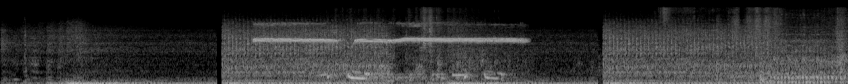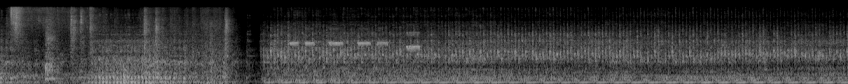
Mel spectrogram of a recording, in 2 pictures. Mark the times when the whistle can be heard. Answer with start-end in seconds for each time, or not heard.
2.5-5.3, 11.3-12.7.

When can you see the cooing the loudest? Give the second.
4 s.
